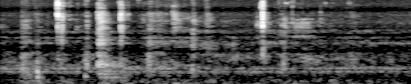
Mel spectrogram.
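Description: A person chewing a mouthful of food close to the microphone, with a few scattered sharp mouth clicks and smacks, most of them in the first second and a half and one more near the three-second mark.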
